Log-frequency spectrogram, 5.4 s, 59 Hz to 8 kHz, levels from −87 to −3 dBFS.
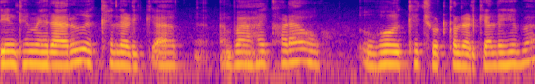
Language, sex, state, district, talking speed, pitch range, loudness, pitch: Bhojpuri, female, Uttar Pradesh, Ghazipur, 190 wpm, 185-200 Hz, -20 LUFS, 195 Hz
